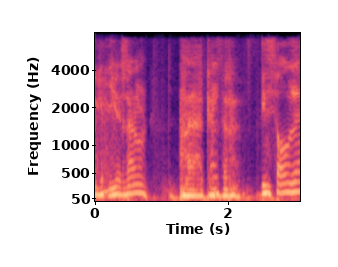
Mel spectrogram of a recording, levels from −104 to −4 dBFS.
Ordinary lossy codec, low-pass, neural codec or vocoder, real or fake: Opus, 32 kbps; 7.2 kHz; codec, 16 kHz, 1 kbps, FreqCodec, larger model; fake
